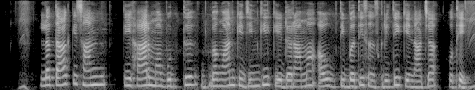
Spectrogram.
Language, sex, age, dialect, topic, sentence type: Chhattisgarhi, female, 18-24, Western/Budati/Khatahi, agriculture, statement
